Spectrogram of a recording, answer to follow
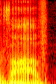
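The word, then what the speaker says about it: וו: But modern Hebrew uses the V sound, and that's what I will use, as that's more like you will hear it read today. Even modern people reading the classical biblical Hebrew, they'll pronounce it with the modern pronunciation. So that's what we'll use here with the V sound for Vav.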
